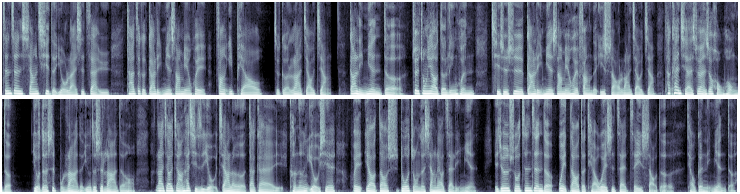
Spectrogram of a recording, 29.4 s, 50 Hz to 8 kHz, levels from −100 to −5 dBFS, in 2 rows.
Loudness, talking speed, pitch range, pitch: -17 LUFS, 255 characters per minute, 145-180 Hz, 165 Hz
